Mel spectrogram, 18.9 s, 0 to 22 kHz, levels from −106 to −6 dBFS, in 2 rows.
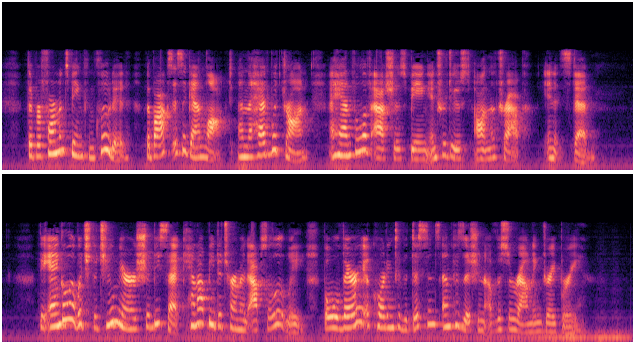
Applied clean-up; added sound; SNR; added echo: none; none; none; none.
